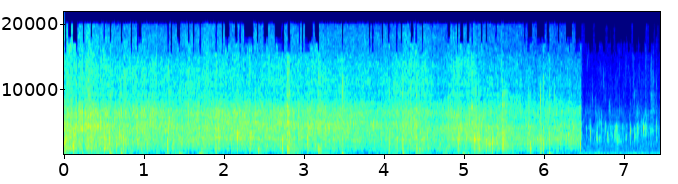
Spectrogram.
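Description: Curry leaves sautéing in hot oil in a pan for a chutney, giving a loud, steady crackling sizzle that fills the whole stretch and drops suddenly quieter near the end.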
